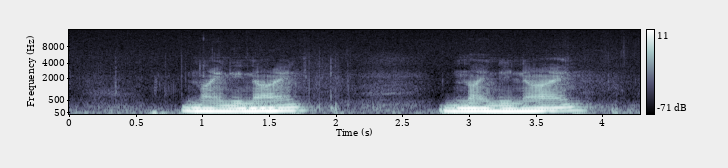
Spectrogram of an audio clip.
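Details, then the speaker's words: Bronchophony test in a standardized patient saying "99" over the chest and back: two muffled, low voiced sounds, words not clearly made out; Eko electronic stethoscope, sound edited; normal, negative bronchophony. "I'm gonna go to those same places and I like you to say 99."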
